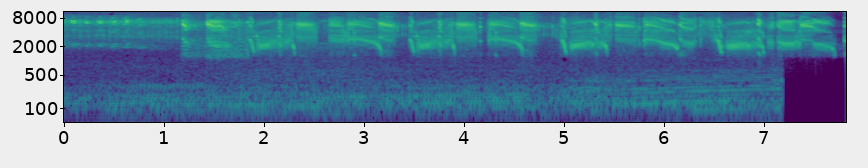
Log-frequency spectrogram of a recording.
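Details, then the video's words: Lure sound meant to draw swiftlets back to the house: after a second of hiss, loud chattering chirps begin, many sweeping sharply downward, repeated in quick series, ending in an abrupt cut to near silence. "ÂM THANH GỌI CHIM YẾN VỀ NHÀ"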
